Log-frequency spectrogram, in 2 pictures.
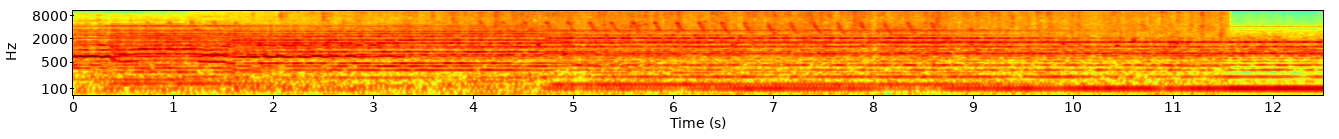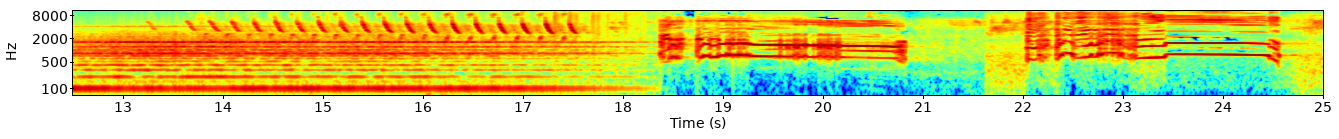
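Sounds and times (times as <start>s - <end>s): sustained organ chord: 0.0s - 18.4s
high falling chirps: 1.1s - 11.6s, 13.2s - 18.4s
rooster crowing: 18.3s - 21.0s, 22.0s - 24.8s.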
